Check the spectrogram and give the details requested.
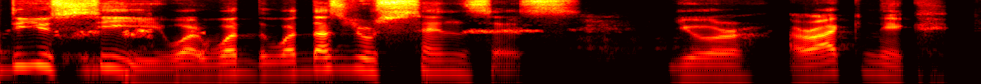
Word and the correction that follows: arachnid: senses, is that how you say it? Arachnic? Arachnid. In Spanish, it would be arachnid.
